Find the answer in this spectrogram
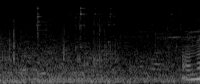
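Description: Big-box store ambience: a steady background noise with scattered, irregular light taps and knocks from walking with a handheld phone. A woman's voice starts right at the end.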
